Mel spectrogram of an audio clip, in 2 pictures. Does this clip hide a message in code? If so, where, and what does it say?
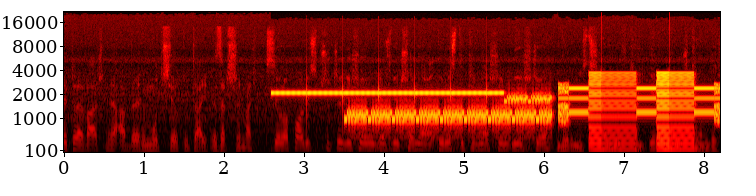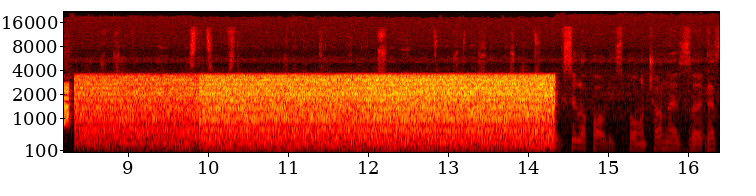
Yes: dial-up modem handshake (V.34 or later) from 2.6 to 14.3 s, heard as a whistle, warbles, then hiss.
